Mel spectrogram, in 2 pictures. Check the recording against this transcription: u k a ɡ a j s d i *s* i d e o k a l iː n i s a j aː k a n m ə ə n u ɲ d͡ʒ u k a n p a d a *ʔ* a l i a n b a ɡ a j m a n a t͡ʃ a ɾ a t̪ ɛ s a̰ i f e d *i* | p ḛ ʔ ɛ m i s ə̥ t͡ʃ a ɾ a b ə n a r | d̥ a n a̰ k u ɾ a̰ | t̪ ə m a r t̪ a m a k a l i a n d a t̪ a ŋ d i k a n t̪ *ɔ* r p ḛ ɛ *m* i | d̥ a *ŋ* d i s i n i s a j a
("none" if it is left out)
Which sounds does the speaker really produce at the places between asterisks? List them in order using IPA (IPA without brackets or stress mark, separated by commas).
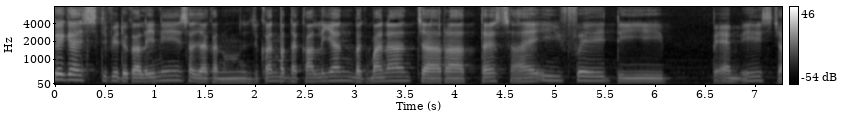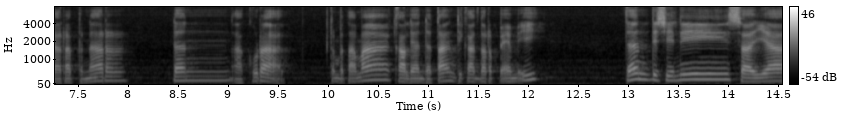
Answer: f, k, i, ɔ, m, n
